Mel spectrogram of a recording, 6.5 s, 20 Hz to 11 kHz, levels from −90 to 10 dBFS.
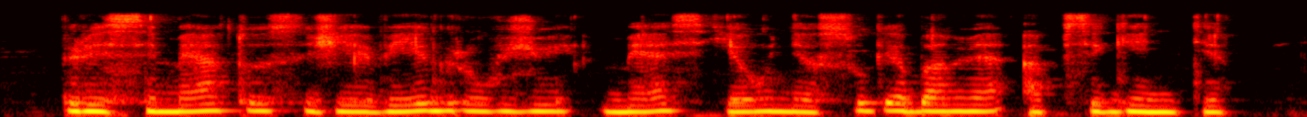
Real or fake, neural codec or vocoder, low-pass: real; none; 7.2 kHz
